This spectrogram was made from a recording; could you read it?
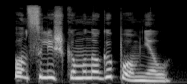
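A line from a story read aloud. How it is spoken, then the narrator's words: Sighing woman. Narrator (Russian): вздохнула леди Фея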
